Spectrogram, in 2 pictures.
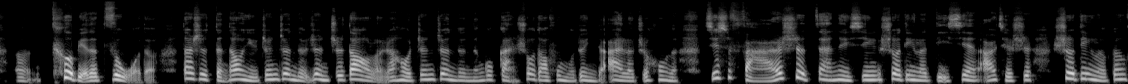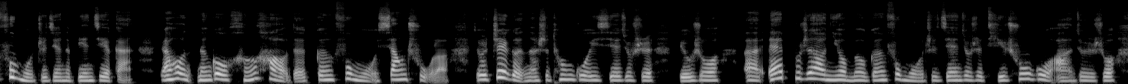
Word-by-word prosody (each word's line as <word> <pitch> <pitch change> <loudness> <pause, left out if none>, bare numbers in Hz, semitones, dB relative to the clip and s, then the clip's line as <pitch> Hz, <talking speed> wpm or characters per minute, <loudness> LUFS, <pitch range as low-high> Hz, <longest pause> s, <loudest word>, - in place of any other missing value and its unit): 呃， 170 -1 -7 0.2
特 310 -3 +8
别 - - +3
的 175 0 +4
自 180 +6 +1
我 215 - +3
的。 - - -8 0.2
但 270 -1 +2
是 240 -3 +1
等 210 - -3
到 230 +1 +4
你 175 -6 +1
真 225 +5 +1
正 235 -3 +2
地 170 - -2
认 230 -5 +1
知 205 +2 -2
到 220 -3 +5
了， 165 - -5
然 175 - -2
后 190 -2 +2
真 225 +6 -2
正 230 -4 +1
地 180 - -4
能 170 +1 -5
够 210 +2 -4
感 190 -2 -4
受 250 - -3
到 190 -1 0
父 200 +3 -4
母 160 -4 -5
对 195 - -2
你 170 - -3
的 - - -7
爱 200 - 0
了 165 -1 -3
之 175 - -5
后 205 +2 -4
呢， 165 - -3 0.3
其 290 +2 0
实 290 - -1
反 205 - -2
而 150 - +1
是 280 +1 +2
在 215 -1 -3
内 205 -1 +2
心 205 +3 0
设 235 +2 +2
定 215 -1 0
了 180 -2 -1
底 170 -1 -4
线， 185 +2 -1
而 195 +3 -1
且 185 -5 -3
是 200 +4 -3 0.2
设 275 -3 +4
定 255 -1 0
了 185 -6 0
跟 230 +6 -1
父 310 +8 +3
母 175 -6 +1
之 165 0 -6
间 175 0 -2
的 170 - -4
边 175 +1 -1
界 180 -1 0
感， 165 - -6 0.2
然 210 +2 +4
后 250 -3 +4
能 200 +1 +1
够 240 -1 +6
很 210 +3 -2
好 170 -9 +2
地 145 +3 -4
跟 210 0 +1
父 255 +5 -1
母 175 -8 -2
相 220 +7 +2
处 235 - -6
了。 - - -5 0.2
就 220 - +1
是 220 - +3
这 310 +7 +5
个 200 -7 +1
呢， 175 +1 -3
是 205 - -7
通 225 +2 -2
过 210 -2 -1
一 195 - -1
些 190 0 -2
就 190 0 -5
是， 180 0 -3 0.2
比 - - -3
如 165 - +2
说 190 0 0 0.2
呃， 195 -1 +1
诶， 250 +7 +5
不 285 - -2
知 265 - -3
道 255 -3 +5
你 210 - +2
有 205 -1 +3
没 185 +1 -2
有 190 - -1
跟 195 +3 -2
父 240 +3 -2
母 170 -5 -3
之 185 +2 -8
间 190 +2 -2
就 200 0 -3
是 190 0 -5
提 180 +1 -4
出 255 +6 -1
过 225 -5 0
啊， 165 0 -2
就 180 +2 -5
是 175 - -4
说， 180 +1 -1
200 Hz, 315 characters per minute, -22 LUFS, 180-225 Hz, 0.3 s, 特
